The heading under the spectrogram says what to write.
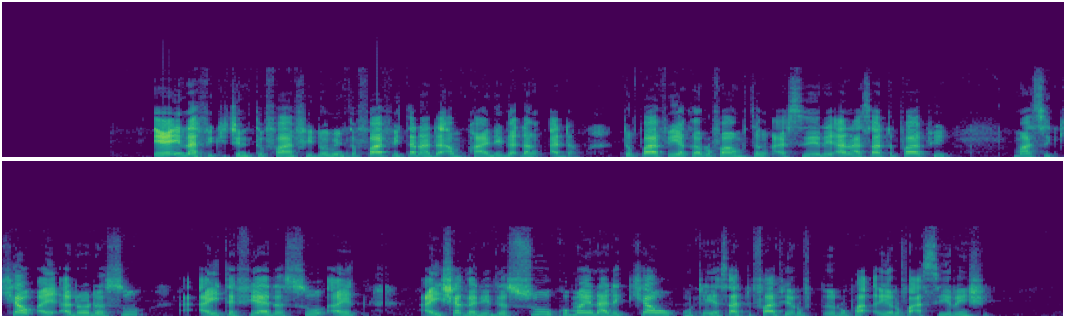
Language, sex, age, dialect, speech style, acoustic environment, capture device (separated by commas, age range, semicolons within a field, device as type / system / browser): Hausa, male, 25-34, Nigeria - Kano, relaxed, appliances, mobile / Linux / Chrome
